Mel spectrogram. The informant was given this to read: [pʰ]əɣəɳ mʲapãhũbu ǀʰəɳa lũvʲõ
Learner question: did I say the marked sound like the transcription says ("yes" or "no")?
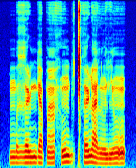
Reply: no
